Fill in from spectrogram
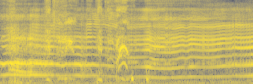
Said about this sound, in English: You hear this echoing almost gnomish cry from far away.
